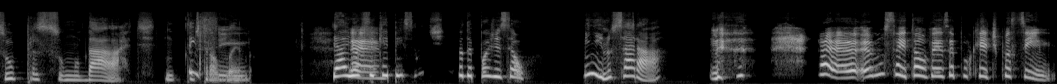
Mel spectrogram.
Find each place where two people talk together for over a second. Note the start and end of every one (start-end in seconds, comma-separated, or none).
none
